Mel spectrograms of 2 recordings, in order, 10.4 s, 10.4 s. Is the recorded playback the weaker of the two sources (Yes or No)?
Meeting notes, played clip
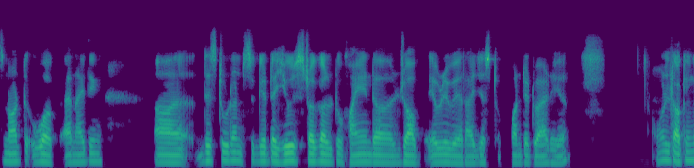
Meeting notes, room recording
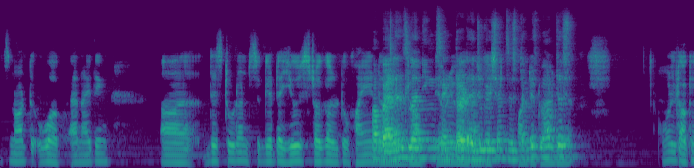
Yes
